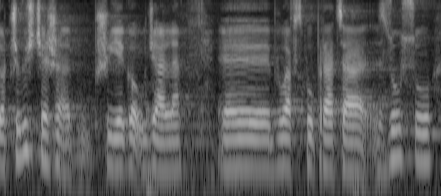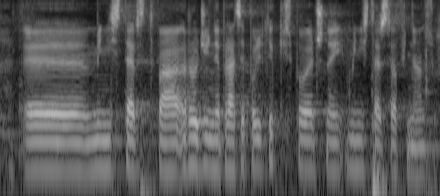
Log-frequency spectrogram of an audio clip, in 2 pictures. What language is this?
Polish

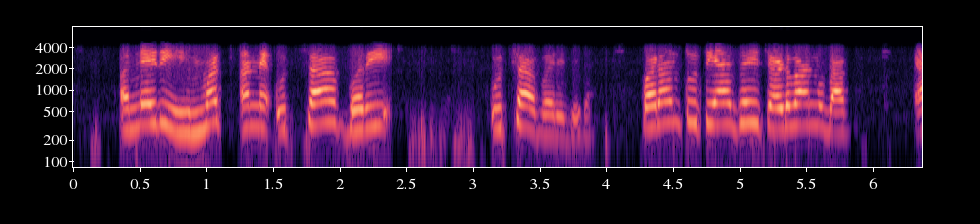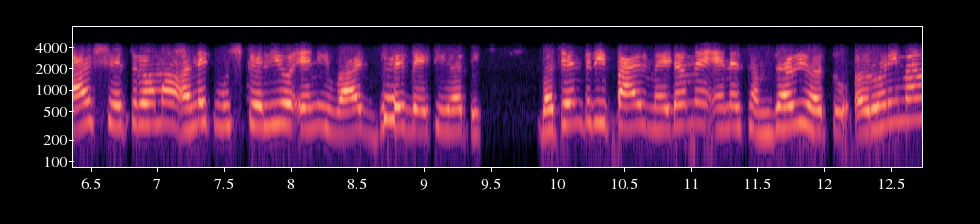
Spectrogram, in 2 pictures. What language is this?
Gujarati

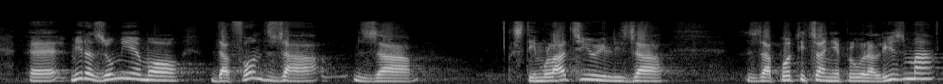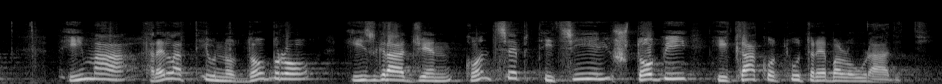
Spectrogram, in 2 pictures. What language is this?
Croatian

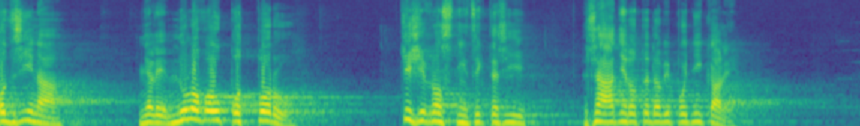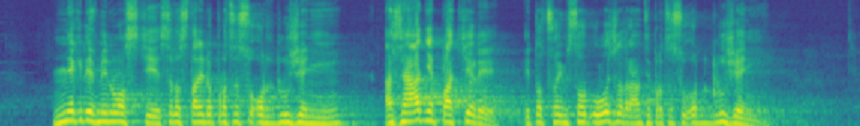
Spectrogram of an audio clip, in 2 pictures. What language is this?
Czech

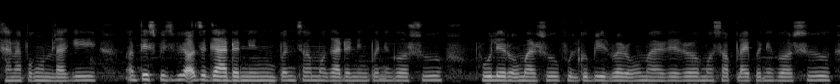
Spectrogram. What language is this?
Nepali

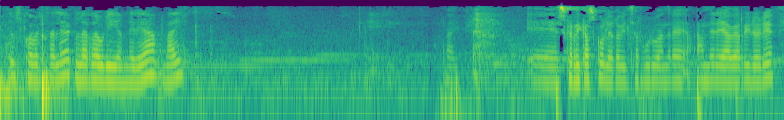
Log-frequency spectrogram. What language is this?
Basque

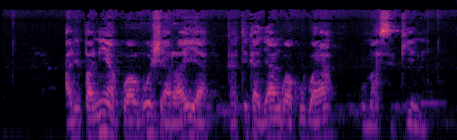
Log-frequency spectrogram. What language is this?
Swahili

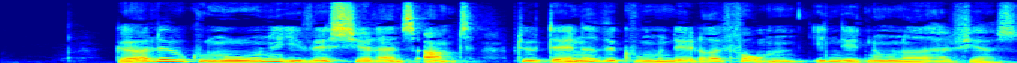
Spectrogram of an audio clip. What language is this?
Danish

